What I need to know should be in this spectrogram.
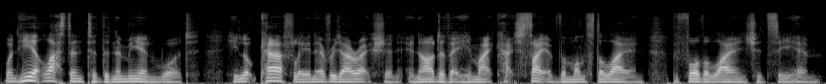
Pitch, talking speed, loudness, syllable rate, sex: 120 Hz, 225 wpm, -21 LUFS, 6.0 syllables/s, male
